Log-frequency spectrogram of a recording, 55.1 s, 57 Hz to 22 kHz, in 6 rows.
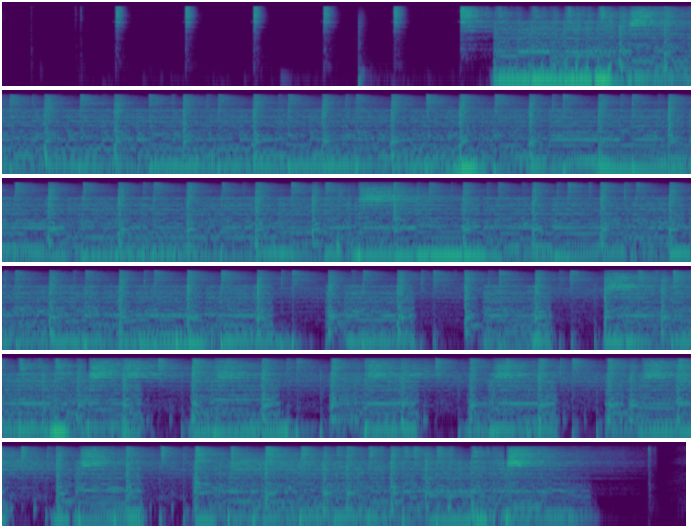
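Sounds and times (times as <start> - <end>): rock music with drums and guitars: 6.1 - 54.3.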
